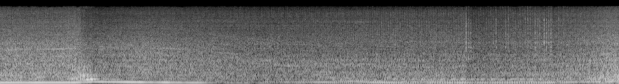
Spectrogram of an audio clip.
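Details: 2006 Mini Cooper, 1.6 L petrol engine, about 55,000 miles, five-speed manual, front-end damage, being parted out: an even low note that climbs and falls cleanly with each throttle blip, no knocks or misses. The engine runs excellently.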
